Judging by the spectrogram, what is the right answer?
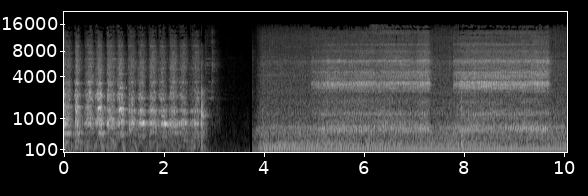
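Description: Hacksaw cutting through a steel threaded rod with quick, even back-and-forth strokes for about three seconds. After a short gap, a bench disc sander's motor starts and hums steadily while the cut end of the rod is ground against the disc. The grinding stops briefly midway, then resumes until near the end.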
